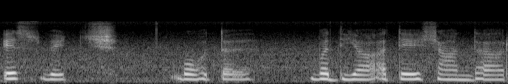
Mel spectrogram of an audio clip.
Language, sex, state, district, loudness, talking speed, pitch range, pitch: Punjabi, female, Punjab, Kapurthala, -18 LUFS, 70 wpm, 220-245 Hz, 235 Hz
